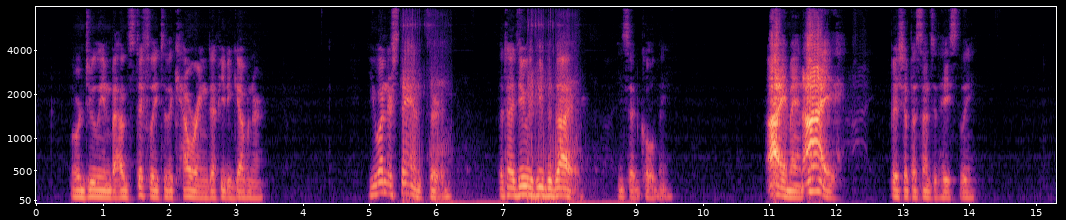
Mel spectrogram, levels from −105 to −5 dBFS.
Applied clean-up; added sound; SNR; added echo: neural separator model SepFormer DNS4.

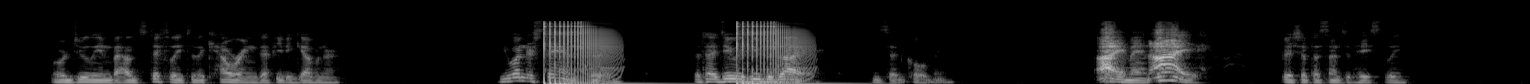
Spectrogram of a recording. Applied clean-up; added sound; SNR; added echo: none; Glass; -4 dB; reverberation time 0.4 s.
